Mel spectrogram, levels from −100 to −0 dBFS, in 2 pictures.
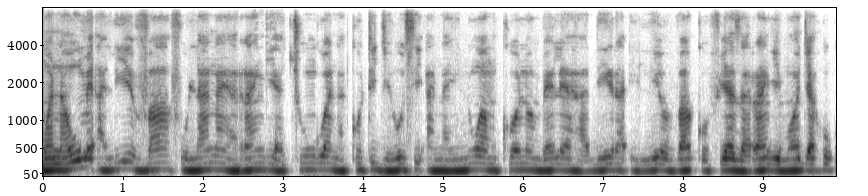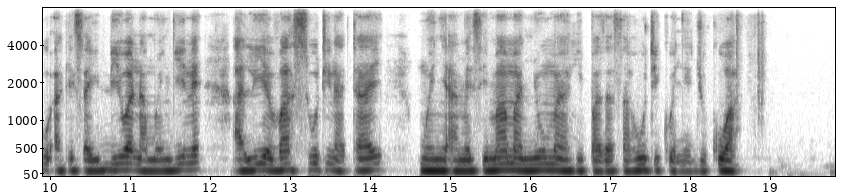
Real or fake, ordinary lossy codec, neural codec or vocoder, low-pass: real; Opus, 24 kbps; none; 7.2 kHz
